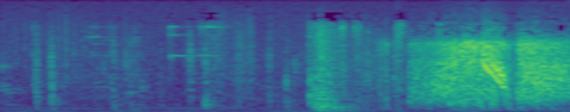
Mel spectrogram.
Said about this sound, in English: He's firing at us.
